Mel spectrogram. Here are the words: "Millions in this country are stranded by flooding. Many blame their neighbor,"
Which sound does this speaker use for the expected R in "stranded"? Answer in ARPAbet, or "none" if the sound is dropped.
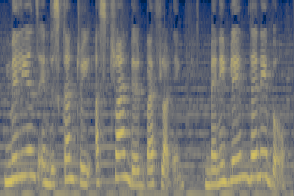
R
